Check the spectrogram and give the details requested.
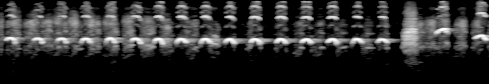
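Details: Ashy drongo, noisy calling used to lure birds: a fast, even string of clear, sharply arched whistled notes, roughly five each second, ending with a couple of louder rising whistles.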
